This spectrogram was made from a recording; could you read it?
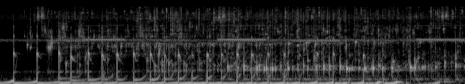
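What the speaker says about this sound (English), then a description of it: "He pours a dry white wine into a tumbler." Dry white wine is poured into a large tumbler, a close, steady glugging stream whose pitch rises rapidly as the glass fills, ending with a few final trickles.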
